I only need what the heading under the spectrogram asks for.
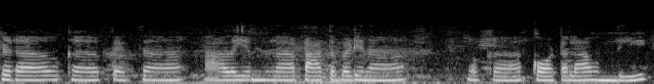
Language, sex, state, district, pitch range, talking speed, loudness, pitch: Telugu, female, Andhra Pradesh, Chittoor, 195-205 Hz, 90 wpm, -16 LUFS, 195 Hz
